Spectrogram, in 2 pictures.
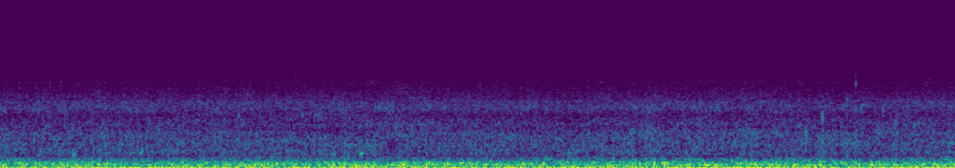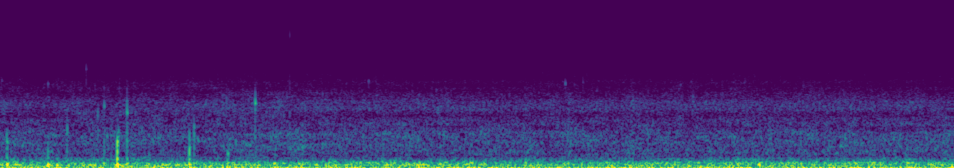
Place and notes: Utena, Lithuania, tiny ice drone
I have alreadyrecorded on this spot several times. But now there's newly built road above and some large pipe under it. The stinky waters flows through it and forms kind of little waterfall covered with ice. I placed a pair contact mics on this tiny ice...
